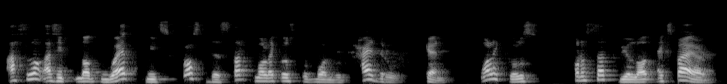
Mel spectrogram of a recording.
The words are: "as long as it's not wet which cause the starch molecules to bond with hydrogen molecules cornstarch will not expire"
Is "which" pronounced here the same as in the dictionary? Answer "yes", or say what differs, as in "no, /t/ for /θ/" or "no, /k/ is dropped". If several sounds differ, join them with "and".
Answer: no, /s/ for /tʃ/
